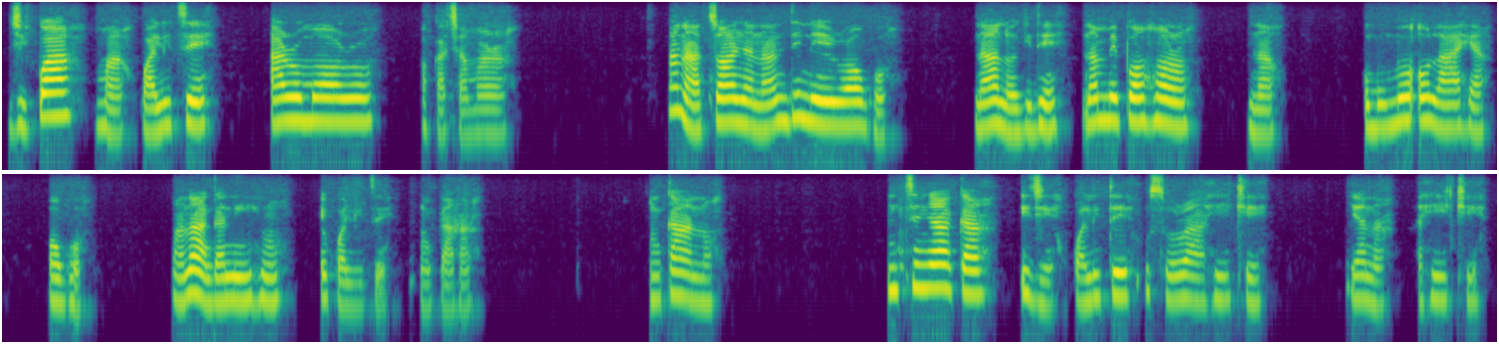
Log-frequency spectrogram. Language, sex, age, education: Igbo, female, 15-29, tertiary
